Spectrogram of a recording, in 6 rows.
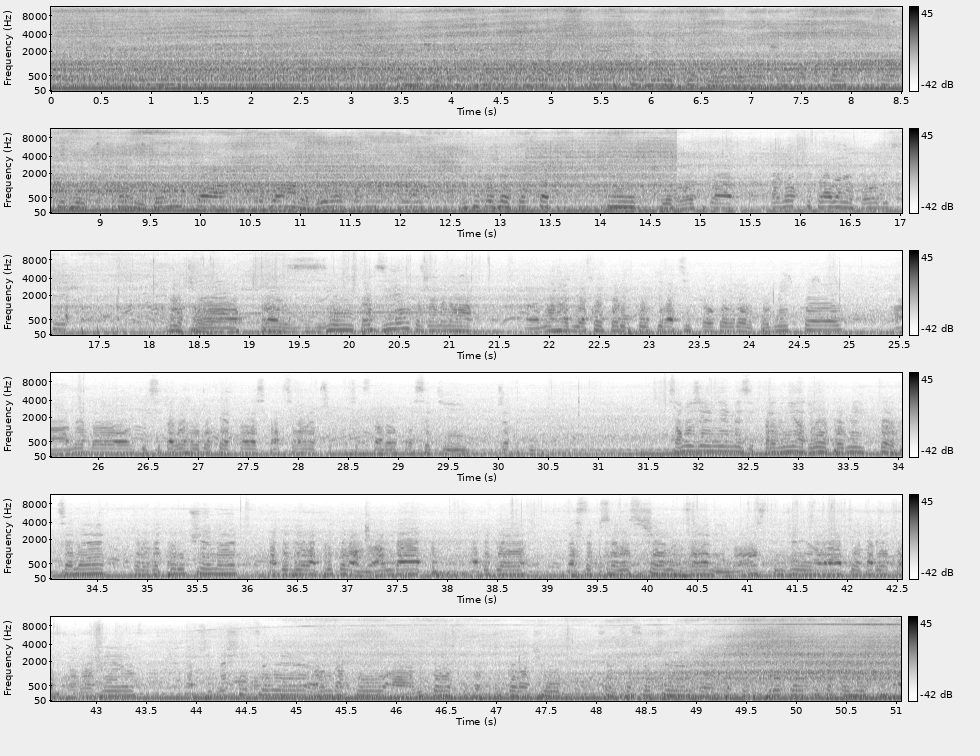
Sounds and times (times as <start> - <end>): Speech: 3.3 - 30.4, 31.7 - 51.0.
